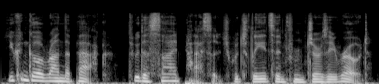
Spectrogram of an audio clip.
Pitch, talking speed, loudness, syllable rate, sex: 135 Hz, 255 wpm, -16 LUFS, 5.5 syllables/s, male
